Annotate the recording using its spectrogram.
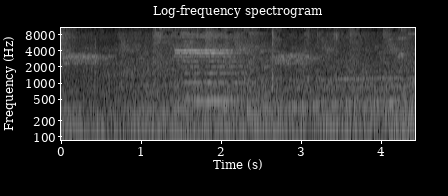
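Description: Road traffic rumbling with several short vehicle horn toots.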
